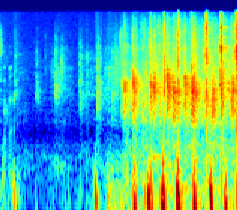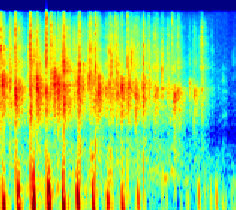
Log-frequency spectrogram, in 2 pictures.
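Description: Audience applauding with many overlapping hand claps, starting about a second in and dying away just before the end.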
